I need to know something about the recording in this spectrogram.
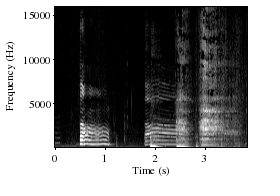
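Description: A cat meows three times in close succession, loud: a short first call, then two longer drawn-out meows with rising and falling pitch, no talking.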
